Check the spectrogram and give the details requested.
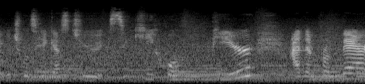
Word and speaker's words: Siquijor: If I was pronouncing it the way it's spelled, it would be Siquijor, but apparently it's pronounced Siquijor or Siquijor.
